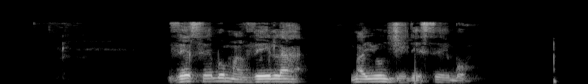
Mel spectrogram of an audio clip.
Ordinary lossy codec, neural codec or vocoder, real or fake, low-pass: AAC, 32 kbps; none; real; 7.2 kHz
